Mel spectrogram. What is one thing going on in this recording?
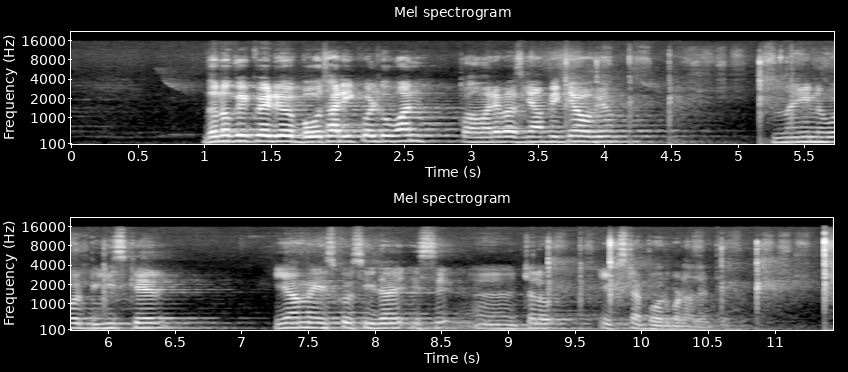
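A man speaks clearly and with some feeling, close by, in a room with a slight echo.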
